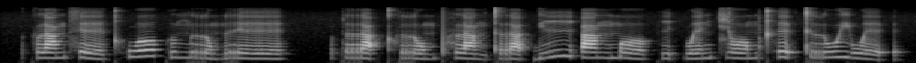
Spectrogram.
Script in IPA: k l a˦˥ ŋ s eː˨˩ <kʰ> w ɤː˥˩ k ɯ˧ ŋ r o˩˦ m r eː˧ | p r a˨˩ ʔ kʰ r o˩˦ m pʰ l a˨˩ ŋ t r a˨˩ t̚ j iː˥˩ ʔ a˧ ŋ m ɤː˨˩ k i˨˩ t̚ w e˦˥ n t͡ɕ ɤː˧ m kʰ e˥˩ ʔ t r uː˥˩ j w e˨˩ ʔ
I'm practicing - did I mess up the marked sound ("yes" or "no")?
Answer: no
